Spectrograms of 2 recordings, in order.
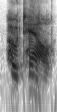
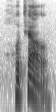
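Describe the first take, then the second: First: The first vowel is a full O sound. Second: The first vowel is reduced to schwa. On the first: "in American accent" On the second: "but we say hotel"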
